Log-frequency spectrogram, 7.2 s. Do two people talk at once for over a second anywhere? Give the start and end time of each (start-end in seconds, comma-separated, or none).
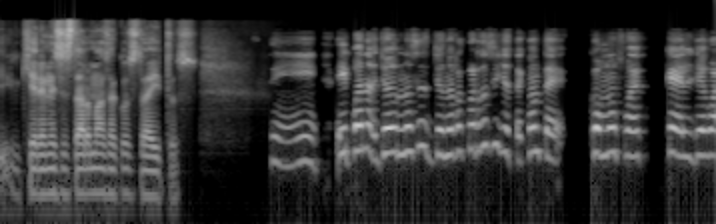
none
